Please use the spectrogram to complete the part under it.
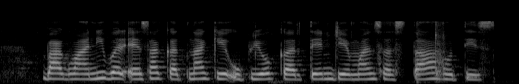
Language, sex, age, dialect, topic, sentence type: Chhattisgarhi, female, 18-24, Northern/Bhandar, agriculture, question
